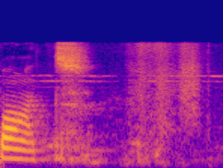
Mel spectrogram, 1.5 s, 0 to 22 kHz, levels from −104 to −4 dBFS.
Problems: constant background noise, background conversations at intervals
